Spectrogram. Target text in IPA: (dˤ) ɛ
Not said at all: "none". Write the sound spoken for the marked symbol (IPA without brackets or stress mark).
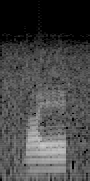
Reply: dˤ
